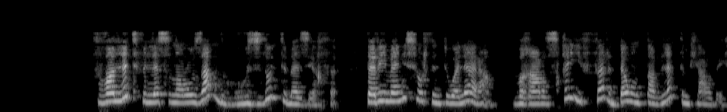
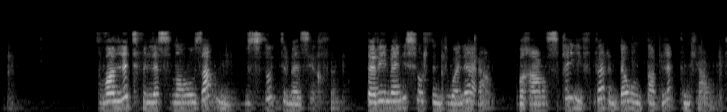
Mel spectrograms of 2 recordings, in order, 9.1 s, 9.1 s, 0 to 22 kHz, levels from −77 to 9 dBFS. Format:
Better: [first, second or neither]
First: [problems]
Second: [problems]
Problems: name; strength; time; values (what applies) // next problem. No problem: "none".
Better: first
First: none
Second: noise reduction (neural mask model RNNoise)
